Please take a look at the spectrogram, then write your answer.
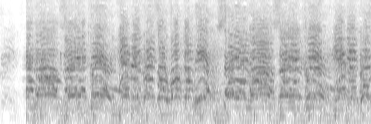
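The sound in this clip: Protesters at a DACA demonstration chant together, the loud crowd bursting in after a short quiet start and then driving on with repeated rhythmic shouted phrases from many voices.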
